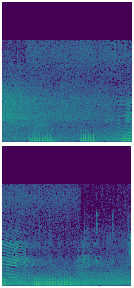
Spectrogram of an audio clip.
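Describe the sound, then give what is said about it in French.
Humpback whale song: four pulsing, buzzy low moans in steady succession, with faint rising whistle-like cries drifting above them over a soft, hissing underwater background. No one speaks. “une baleine à bosse.”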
